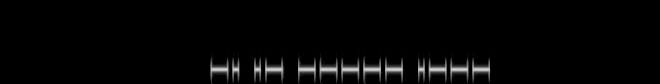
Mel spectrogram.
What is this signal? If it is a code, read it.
Morse code, heard as a keyed tone, about 22 wpm, 700 Hz. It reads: NA0J
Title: USA Call Signs - 4 Characters - Repeated 2x - 22wpm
